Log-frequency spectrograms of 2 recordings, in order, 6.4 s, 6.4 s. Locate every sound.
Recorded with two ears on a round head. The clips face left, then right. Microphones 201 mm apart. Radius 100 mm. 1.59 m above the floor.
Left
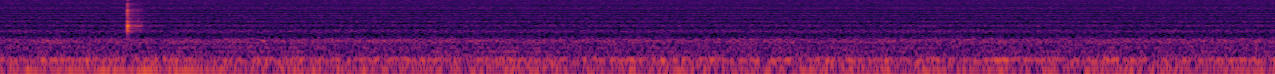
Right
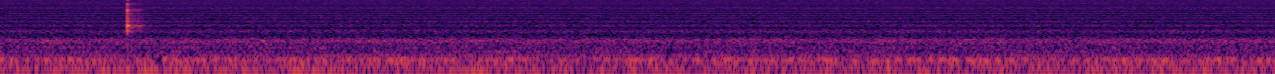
0.6 s a finger snap: 30° right (ahead or behind), 0.8 m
